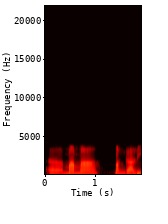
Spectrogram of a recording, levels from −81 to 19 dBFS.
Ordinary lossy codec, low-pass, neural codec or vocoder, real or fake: none; 3.6 kHz; none; real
